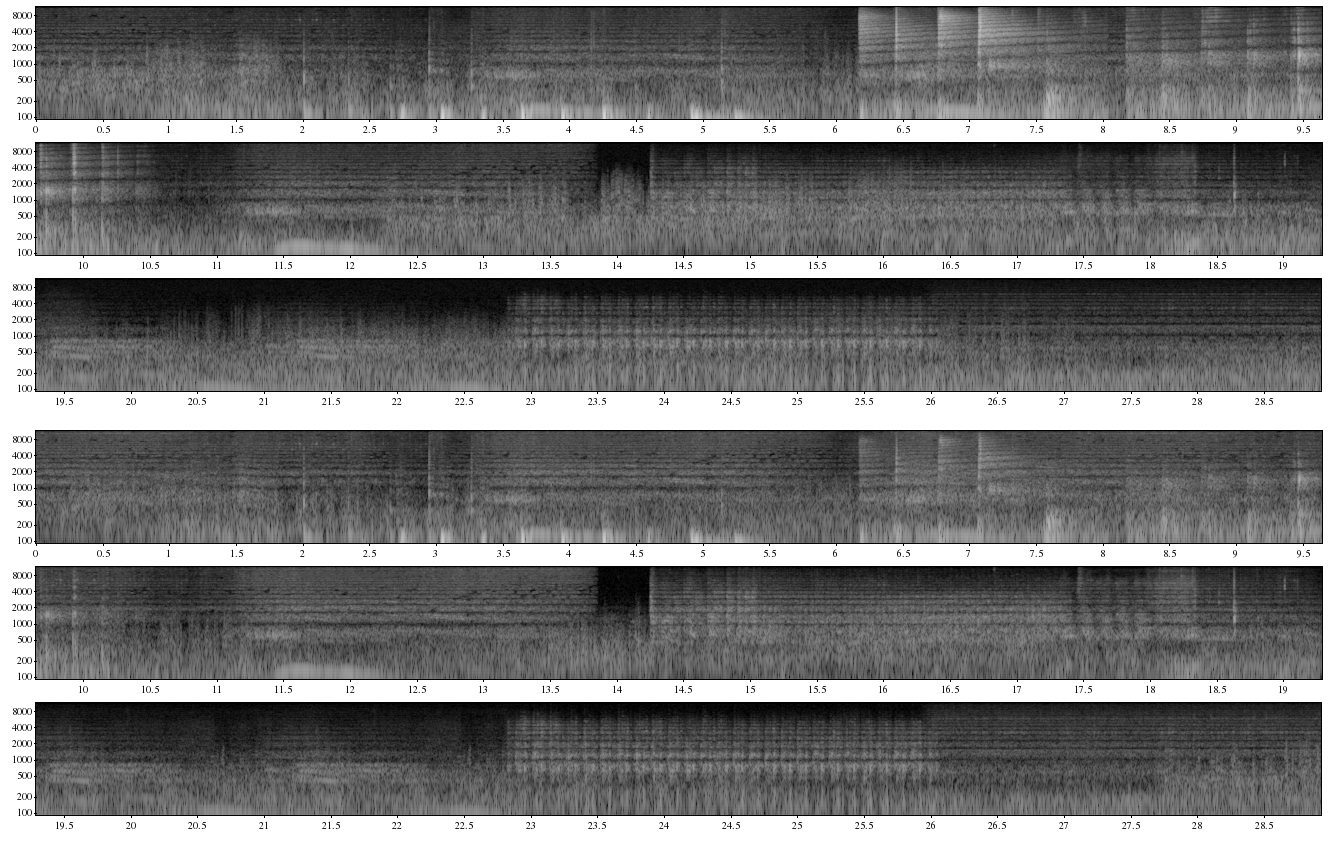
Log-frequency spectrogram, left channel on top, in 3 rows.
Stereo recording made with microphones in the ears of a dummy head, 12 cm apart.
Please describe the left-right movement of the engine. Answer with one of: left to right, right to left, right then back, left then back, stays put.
stays put.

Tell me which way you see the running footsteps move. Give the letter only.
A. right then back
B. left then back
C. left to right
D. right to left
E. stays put
D.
